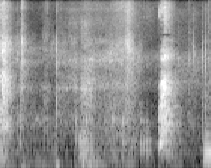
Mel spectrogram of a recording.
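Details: A Miniature Schnauzer puppy barks sharply and high-pitched at nothing apparent, between bits of quiet human speech from its owner.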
